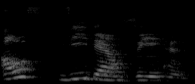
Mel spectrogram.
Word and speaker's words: auf Wiedersehen: First of all, you can say auf Wiedersehen.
